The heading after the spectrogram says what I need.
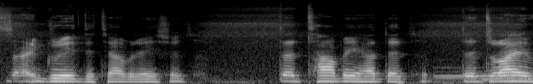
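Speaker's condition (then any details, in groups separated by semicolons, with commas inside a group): Motor neurone disease; tracheostomy after breathing deterioration; home ventilation via tracheostomy, previously mask ventilation, 2 months ICU; tracheostomy improved breathing and speech versus mask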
